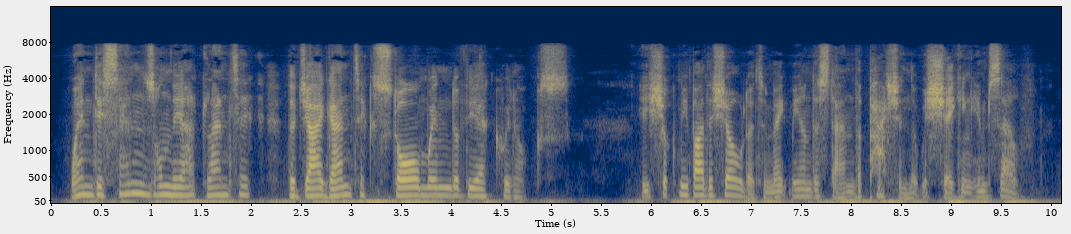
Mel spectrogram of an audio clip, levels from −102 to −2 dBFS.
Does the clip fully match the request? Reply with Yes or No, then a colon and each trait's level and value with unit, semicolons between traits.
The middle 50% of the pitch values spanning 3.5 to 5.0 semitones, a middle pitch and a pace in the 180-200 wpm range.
No: average, 3.9 semitones; medium, 150 Hz; average, 165 wpm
